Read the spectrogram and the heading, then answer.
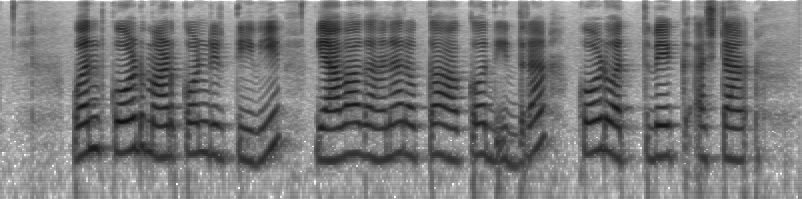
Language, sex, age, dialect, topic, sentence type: Kannada, female, 56-60, Central, banking, statement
